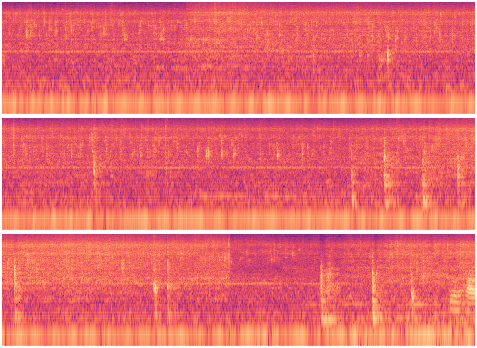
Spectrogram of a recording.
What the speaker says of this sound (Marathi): तेल आपलं गरम झालेलं आहे. तर हा आपण मसाला त्याच्यामध्ये मिक्स करून घेऊया.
